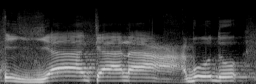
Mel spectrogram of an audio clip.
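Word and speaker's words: إياك نعبد: Dibacanya iyyaka na'budu, iyyaka na'budu. Coba bayangkan ketika ditahan. Nah itu nahan betul ya? Tekan terus ditahan. Nah, ketika ditahan itu jadi lama disangkanya mad. Hati-hati.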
